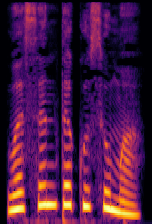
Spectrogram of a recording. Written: ವಸಂತಕುಸುಮ

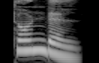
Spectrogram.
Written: ದಂಡ್ಲೆ

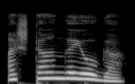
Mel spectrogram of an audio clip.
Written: ಅಷ್ಟಾಂಗಯೋಗ

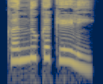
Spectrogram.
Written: ಕಂದುಕಕೇಳಿ

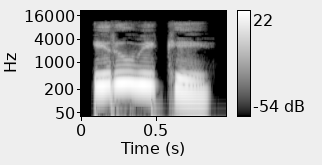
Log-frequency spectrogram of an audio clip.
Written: ಇರುವಿಕೆ

